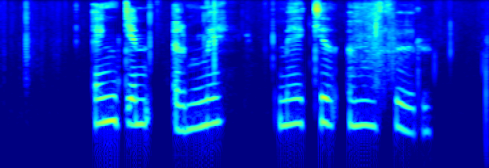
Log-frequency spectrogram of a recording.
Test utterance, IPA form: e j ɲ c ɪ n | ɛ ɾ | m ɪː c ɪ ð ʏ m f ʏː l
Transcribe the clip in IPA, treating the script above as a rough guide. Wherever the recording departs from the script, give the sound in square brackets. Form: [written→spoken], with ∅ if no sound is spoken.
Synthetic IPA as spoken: e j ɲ c ɪ n | ɛ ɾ | m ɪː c ɪ ð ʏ m f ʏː l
